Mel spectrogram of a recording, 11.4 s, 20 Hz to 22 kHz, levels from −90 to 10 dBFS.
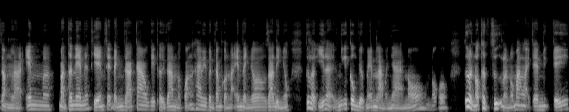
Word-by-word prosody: rằng 95 -2 -1
là 90 -1 -2
em, 140 0 +1
ơ 130 -1 -3 0.2
bản - - +3
thân 135 +1 +2
em 140 -1 +4
ấy 150 +2 -4
thì - - +4
em 115 +2 +4
sẽ - - 0
đánh 120 +2 -2
giá 110 -3 +4
cao 135 0 +1
cái 130 - -2
thời 95 - -2
gian 115 +1 0
mà 95 - -6
quãng - - -5
20% 130 -7 -2
còn 95 -2 -5
lại 95 - -3
em 115 +1 0
dành 100 -5 -2
cho 110 +1 -3
gia 110 0 +3
đình 95 -4 -1
không? 100 - -4 0.3
Tức 190 - +1
là - - +4
ý 110 +3 0
là 150 - -1
những 120 +7 -5
cái 160 - -2
công 145 -6 +4
việc 115 - 0
mà 95 - -4
em 110 +2 -2
làm 95 -6 0
ở 85 - -11
nhà 90 0 -4
nó 95 +2 -3 0.2
nó - - -9
có 90 +1 -7 0.3
tức 225 - +7
là 215 - +10
nó - - +3
thật 180 - +4
sự 165 -6 +3
là - - 0
nó 100 +2 -5
mang 135 -2 +2
lại - - -3
cho - - 0
em 120 0 -1
những 125 +1 -6
cái 135 +7 +1
115 Hz, 300 wpm, -25 LUFS, 100-135 Hz, 0.3 s, là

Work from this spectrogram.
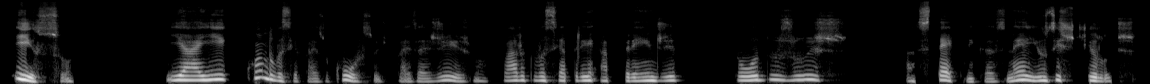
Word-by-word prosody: Isso! 200 - +6 0.9
E 205 0 +4
aí, 205 +3 +6 0.2
quando 290 -6 +1
você 155 -3 -7
faz 135 -1 -17
o - - -23
curso 150 - -3
de - - -28
paisagismo, 145 +2 -8
claro 185 +2 -4
que 185 0 -19
você 180 0 -5
apren 180 +1 -2
aprende 170 +2 -2 0.5
todos 195 +1 0
os 205 -1 -3 0.6
as 150 -3 -8
técnicas, 130 -9 -5
né, 200 +7 +2
e 175 -2 +2
os 180 -1 +1
estilos. 175 -6 -3
180 Hz, 120 wpm, -21 LUFS, 155-200 Hz, 0.9 s, Isso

